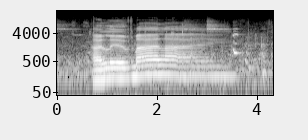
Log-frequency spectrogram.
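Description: A voice holding a wordless, howl-like sung tone, in two stretches: a short one under a second long, then a longer one of about two seconds, fairly level in pitch, that slowly fades. A short sharp sound comes just after it ends.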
